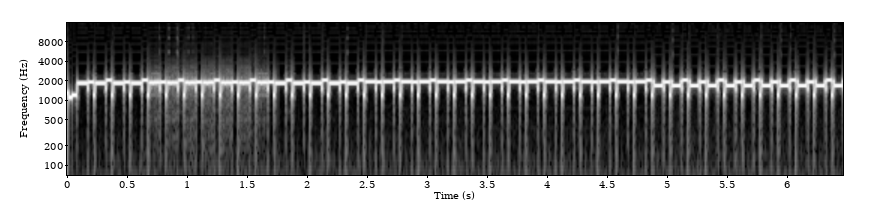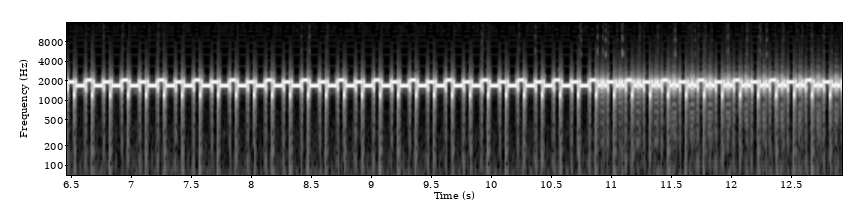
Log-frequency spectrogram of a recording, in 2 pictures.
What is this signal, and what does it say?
SSTV (slow-scan television), Robot 36.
